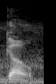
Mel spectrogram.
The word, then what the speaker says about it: Geaux: And for you regular Americans, that's Geaux. Go.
